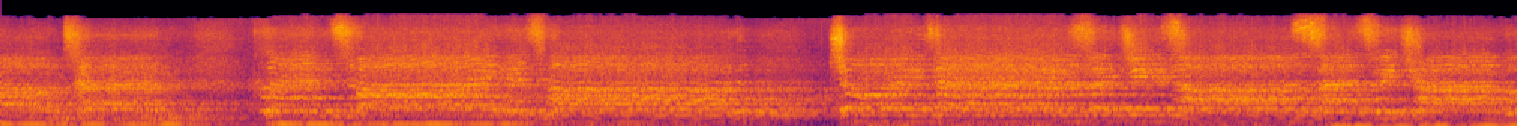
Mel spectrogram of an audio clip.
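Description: Choir singing a hymn a cappella in several parts, with held chords and two short breaks between phrases.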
